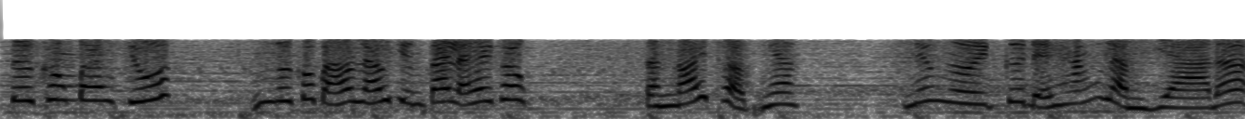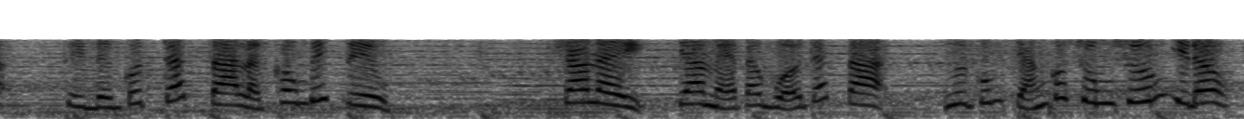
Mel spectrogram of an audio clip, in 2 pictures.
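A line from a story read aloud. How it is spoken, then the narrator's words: Startled, frightened cry. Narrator (Vietnamese): Nàng giật mình kinh hãi la lên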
